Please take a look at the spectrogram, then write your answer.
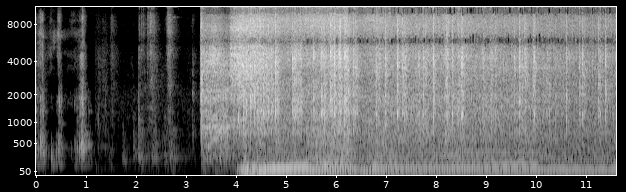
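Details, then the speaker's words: Ford Falcon XC engine first started in years, fuel poured into carburetor: cranks, catches, roars up, then runs rough with fast steady light top-end chatter; rocker covers removed, push rods tight, engine later locked up. "I've taken the rocker covers off because it sounded um chattery and top end, but it's a bit hard to tell because I'm I'm only listening to the camera footage to try and work it out."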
